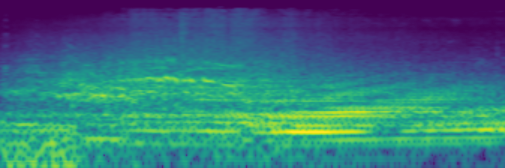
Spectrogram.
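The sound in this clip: Car tires squealing and skidding as the car takes a sharp left turn on a road. A loud, continuous screech with engine noise lasts the whole time, steady in level.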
